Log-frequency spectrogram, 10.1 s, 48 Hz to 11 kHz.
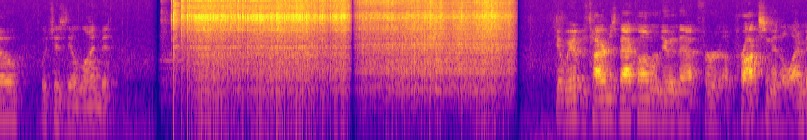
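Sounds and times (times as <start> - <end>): arc welder crackling: 2.0 - 6.5.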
